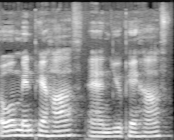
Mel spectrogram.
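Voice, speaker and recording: A man's voice: medium pitch, fairly even intonation, a little fast. A man with a Thai accent co-hosting a podcast, chatting casually in simple non-native English. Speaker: podcast co-host. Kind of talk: casual chat.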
